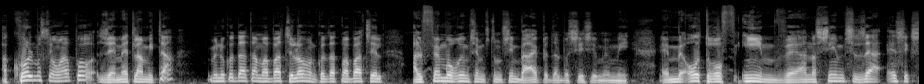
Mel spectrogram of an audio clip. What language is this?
Hebrew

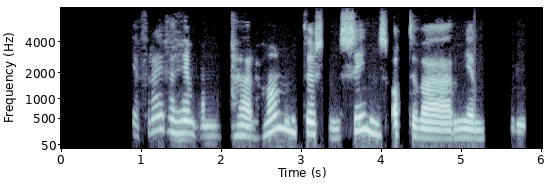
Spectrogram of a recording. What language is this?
Western Frisian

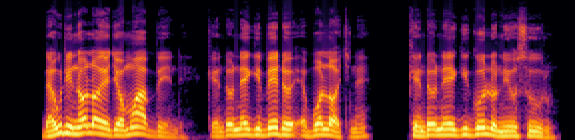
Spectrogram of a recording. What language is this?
Luo (Kenya and Tanzania)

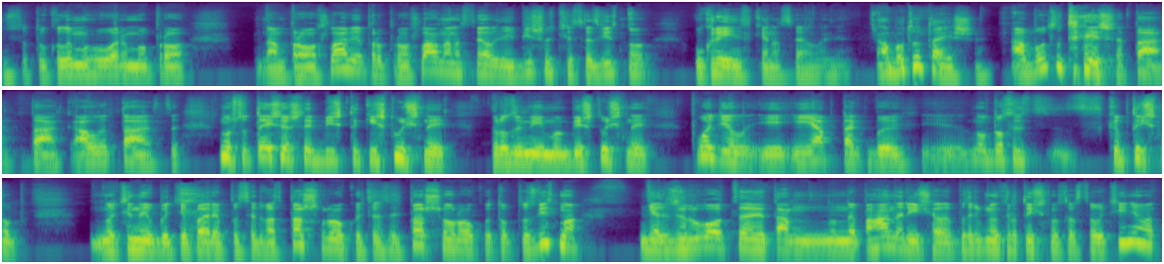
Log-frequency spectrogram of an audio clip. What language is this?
Ukrainian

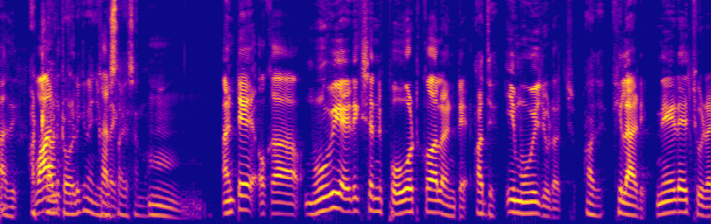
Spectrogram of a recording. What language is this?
Telugu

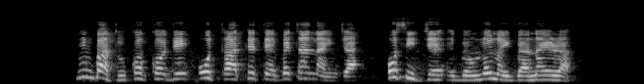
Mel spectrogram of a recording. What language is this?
Yoruba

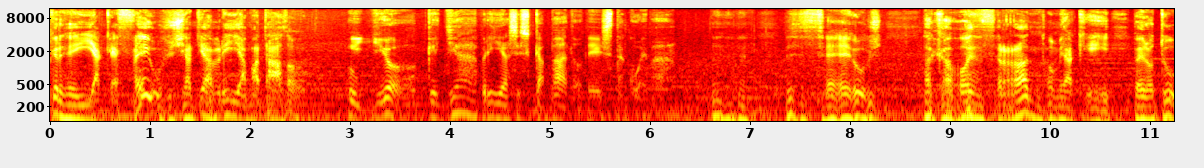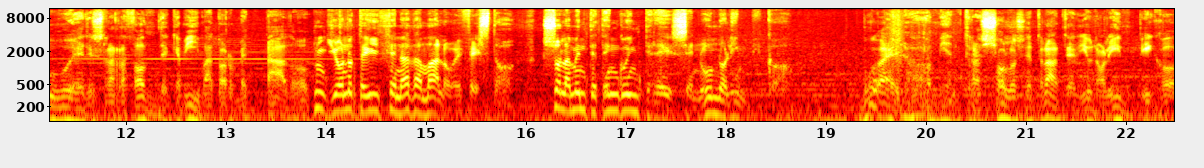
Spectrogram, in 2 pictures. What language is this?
Spanish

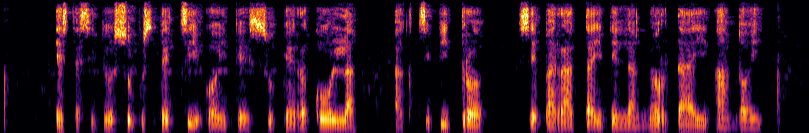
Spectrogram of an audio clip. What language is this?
Esperanto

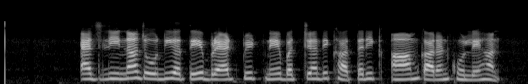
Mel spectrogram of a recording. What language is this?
Punjabi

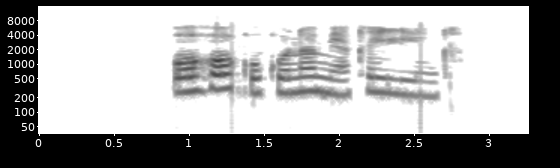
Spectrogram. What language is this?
Taita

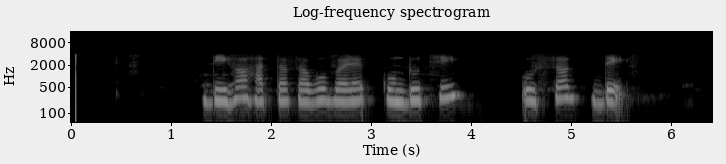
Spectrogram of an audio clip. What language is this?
Odia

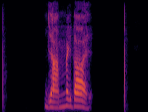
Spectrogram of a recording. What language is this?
Thai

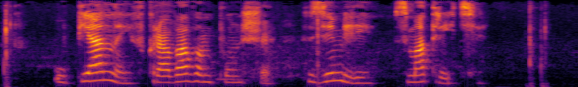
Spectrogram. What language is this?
Russian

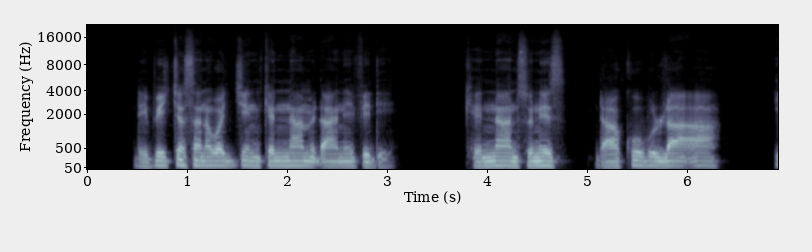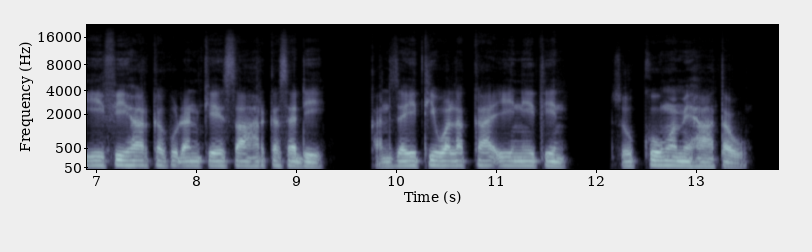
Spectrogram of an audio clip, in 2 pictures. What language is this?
Oromo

